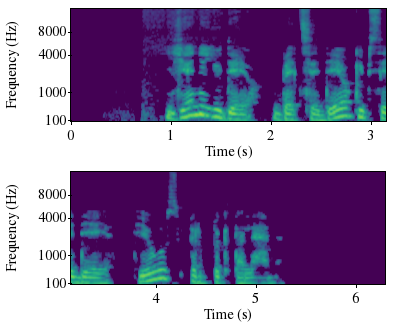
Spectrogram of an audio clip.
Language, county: Lithuanian, Šiauliai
